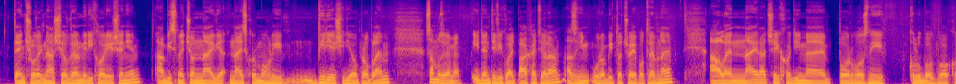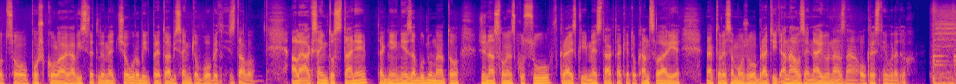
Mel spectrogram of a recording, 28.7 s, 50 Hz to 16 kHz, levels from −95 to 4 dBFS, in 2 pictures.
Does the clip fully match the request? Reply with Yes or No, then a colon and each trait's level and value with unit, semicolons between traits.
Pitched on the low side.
Yes: very low, 95 Hz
